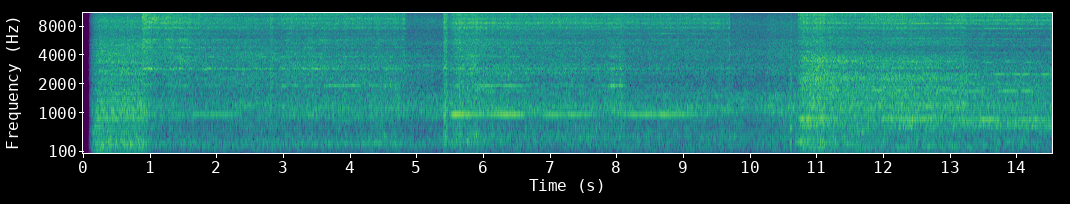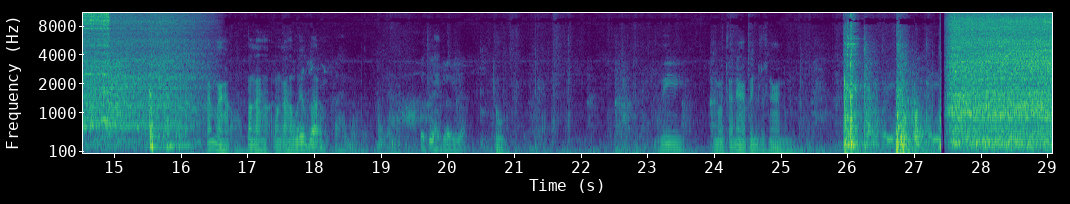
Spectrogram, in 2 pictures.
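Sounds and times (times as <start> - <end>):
band saw cutting log: 0.1 - 16.6, 27.4 - 29.0.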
